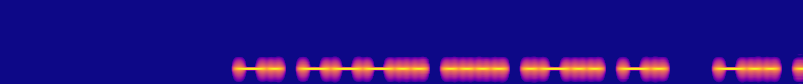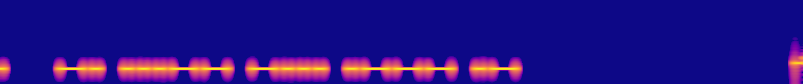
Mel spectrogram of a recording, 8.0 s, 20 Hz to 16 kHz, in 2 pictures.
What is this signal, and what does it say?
Morse code, heard as a keyed tone, about 30 wpm, 700 Hz. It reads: N8HLN DE N3BJA
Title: USA Callsign DE Callsign - 5 Characters - 30wpm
